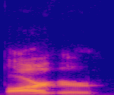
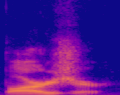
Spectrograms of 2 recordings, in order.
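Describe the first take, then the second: First: The G is said as a hard sound. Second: The G is said as a soft sound. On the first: The speaker calls it wrong. "I had been mispronouncing this guy's name wrong" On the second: The speaker calls it right. "the G is actually soft"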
